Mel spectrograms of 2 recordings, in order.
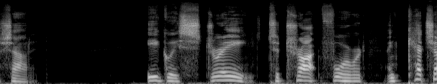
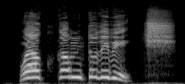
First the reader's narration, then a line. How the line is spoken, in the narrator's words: Pancho called out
